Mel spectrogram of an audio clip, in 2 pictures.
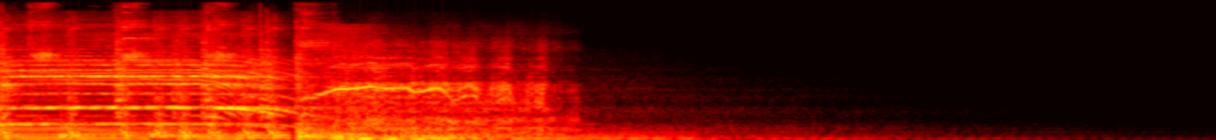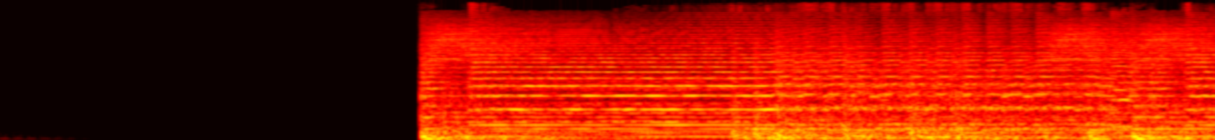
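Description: A horse whinnies over a Tamil devotional song for Kadanganeri Karuppasamy. The loud music fades into several seconds of silence, then returns at full volume.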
